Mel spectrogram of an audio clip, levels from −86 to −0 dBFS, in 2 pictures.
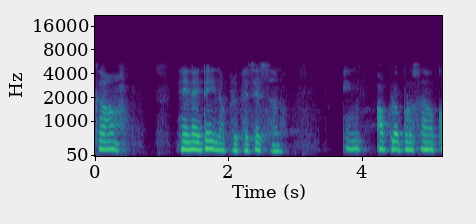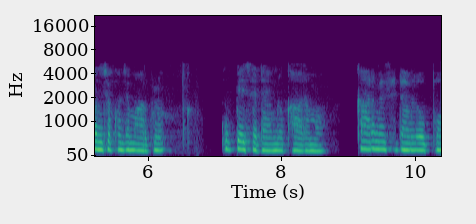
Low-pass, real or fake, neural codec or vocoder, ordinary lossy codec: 5.4 kHz; fake; vocoder, 22.05 kHz, 80 mel bands, WaveNeXt; AAC, 24 kbps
